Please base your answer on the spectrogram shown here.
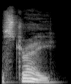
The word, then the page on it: astray: British English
